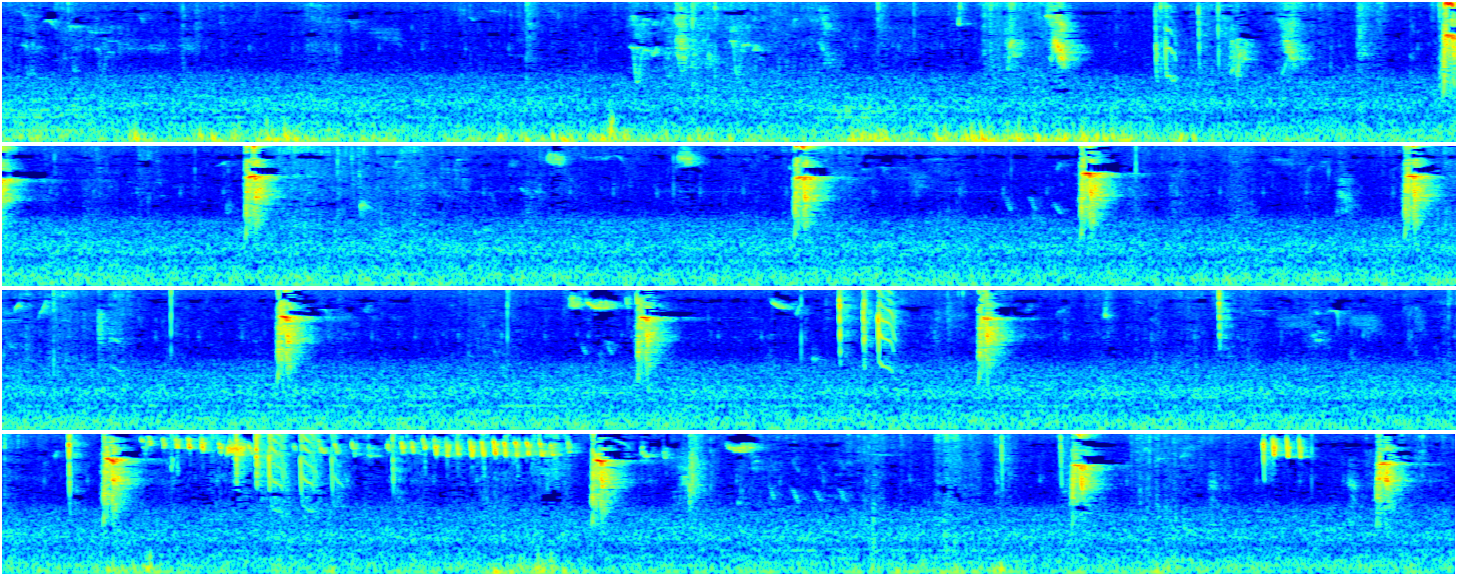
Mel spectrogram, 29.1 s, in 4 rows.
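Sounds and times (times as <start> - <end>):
high bird twittering: 22.1 - 25.7, 28.1 - 29.0.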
